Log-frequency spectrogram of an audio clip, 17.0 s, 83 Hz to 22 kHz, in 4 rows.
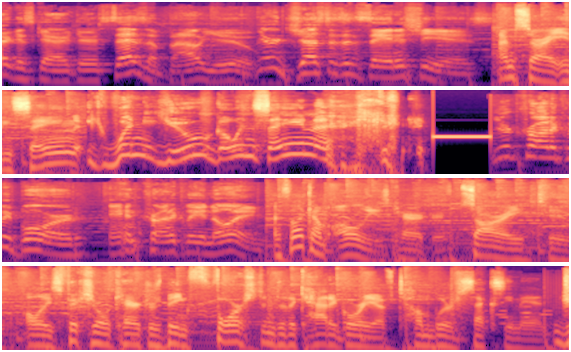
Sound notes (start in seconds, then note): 6.4 laughs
